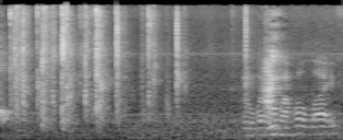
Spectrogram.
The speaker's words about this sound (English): So if you're a Chiefs fan, you need to know, clap that up. Yeah. Clap that up, for real though, clap that up.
